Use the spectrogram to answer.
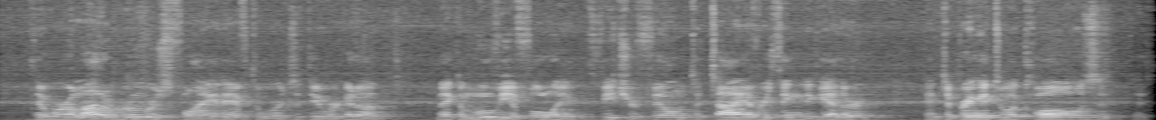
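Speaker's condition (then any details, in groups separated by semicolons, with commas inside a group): No condition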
